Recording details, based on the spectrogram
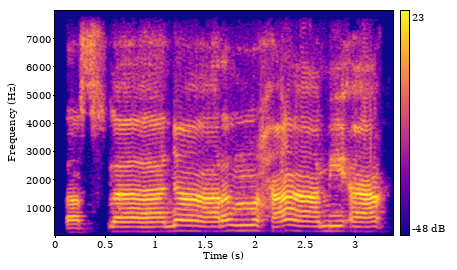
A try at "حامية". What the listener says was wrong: ഹാമിഅ അല്ല ഹാമിയ. ഹായ് ഉച്ചാരണം. ഹാമിയ എന്നല്ല. അഥവാ അവിടെ നീട്ടേണ്ട ആവശ്യം ഹാമിയ നീട്ടേണ്ട, അപ്പോഴേ ഫുൾ സ്റ്റോപ്പ് ചെയ്യാം. നീട്ടി നിർത്തണ്ട, നീട്ടാനേ പാടില്ല. കാരണം മദ്ദിന്റെ ഒരു അക്ഷരം അപ്പൊ നമ്മള് പെട്ടെന്ന് ഫുൾ സ്റ്റോപ്പ് ചെയ്യണം.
